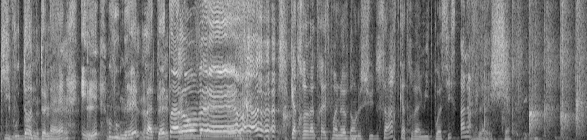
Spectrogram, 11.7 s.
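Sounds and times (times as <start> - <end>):
speech: 0.0 - 11.3
laughter: 1.8 - 6.3
audience slow handclaps: 9.6 - 11.7.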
